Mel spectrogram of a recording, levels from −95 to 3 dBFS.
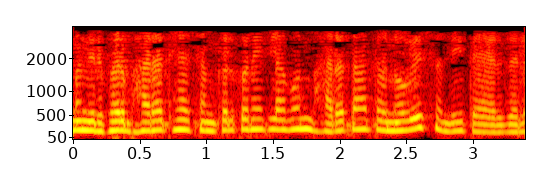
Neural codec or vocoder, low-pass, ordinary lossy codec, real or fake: none; 3.6 kHz; MP3, 16 kbps; real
